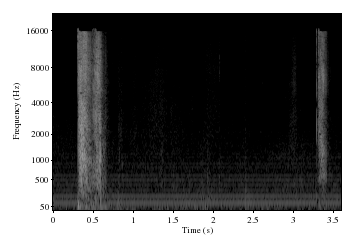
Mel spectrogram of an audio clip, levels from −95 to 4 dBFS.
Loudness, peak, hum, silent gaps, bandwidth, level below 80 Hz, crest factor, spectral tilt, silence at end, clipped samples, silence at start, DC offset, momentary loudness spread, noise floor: -35 LUFS; -16 dBFS; 50 Hz at -70 dBFS; none; 16 kHz; -68 dBFS; 28 dB; 1 dB/octave; 0.2 s; under 0.1%; 0.3 s; under 0.1%; 28 LU; -67 dBFS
